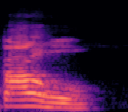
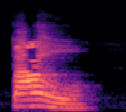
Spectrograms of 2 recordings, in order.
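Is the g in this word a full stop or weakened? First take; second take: weakened; weakened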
